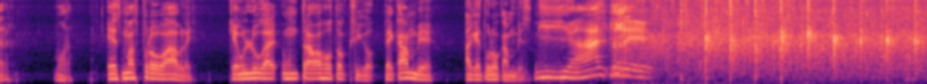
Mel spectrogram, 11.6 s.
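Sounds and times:
speech: 0.0s - 8.3s
applause: 7.6s - 11.5s.

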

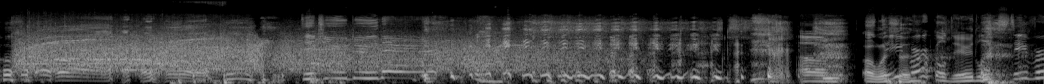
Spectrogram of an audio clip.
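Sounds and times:
applause track sound effect: 0.0s - 7.8s
laughter: 0.0s - 10.4s
speech: 0.0s - 10.4s.

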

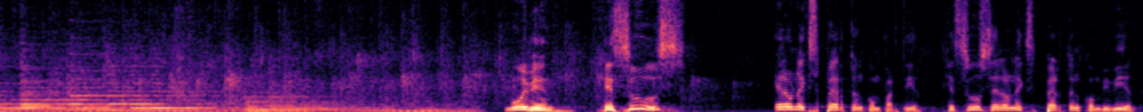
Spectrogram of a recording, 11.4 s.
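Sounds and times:
audience applause: 0.0s - 7.5s
speech: 5.0s - 6.9s, 7.7s - 11.4s.

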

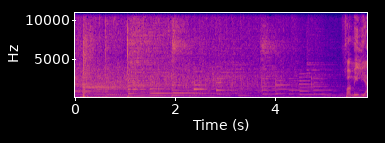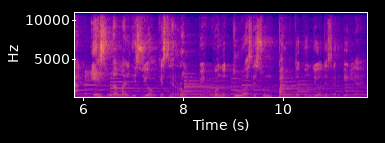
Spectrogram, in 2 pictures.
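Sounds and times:
audience applauding: 0.0s - 5.2s
speech: 5.4s - 11.6s.

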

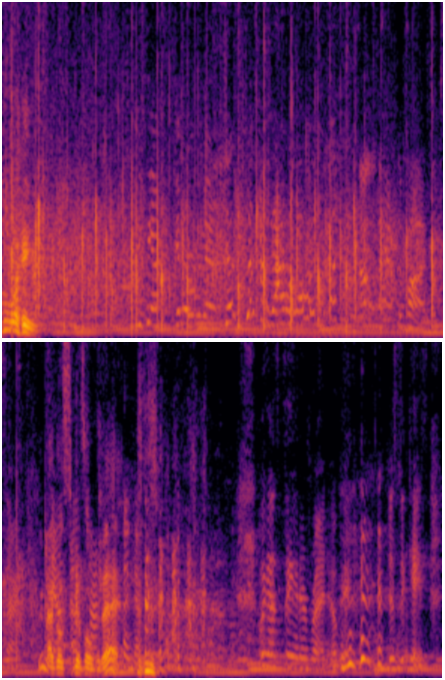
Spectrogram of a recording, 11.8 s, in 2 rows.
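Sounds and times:
audience clapping: 0.0s - 7.5s
speech: 0.2s - 0.6s, 6.4s - 8.1s, 10.2s - 11.7s
laughter: 2.5s - 5.3s, 6.3s - 9.6s, 10.3s - 11.5s.

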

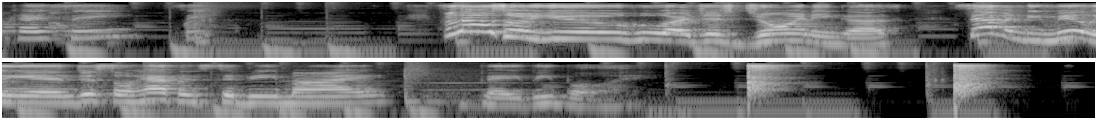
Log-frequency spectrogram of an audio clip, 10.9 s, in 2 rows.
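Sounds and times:
speech: 0.1s - 1.2s, 2.2s - 8.7s
hand clapping: 9.2s - 9.5s, 10.1s - 10.5s.

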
